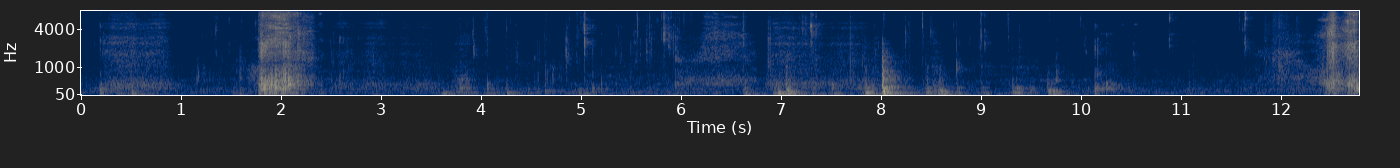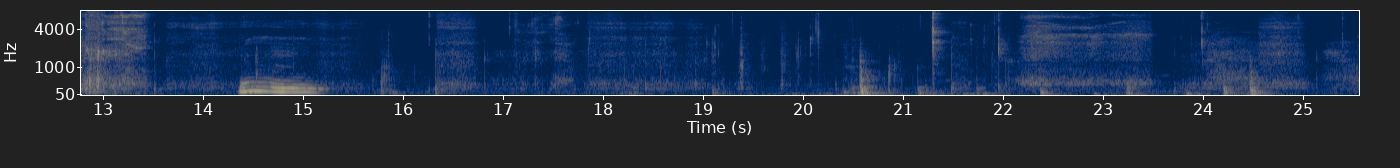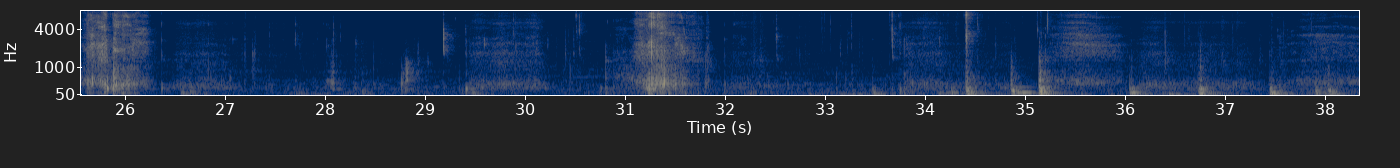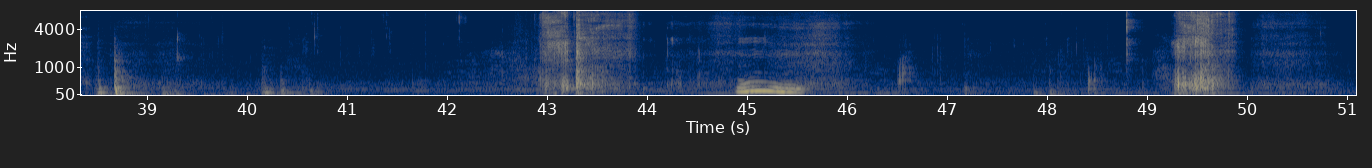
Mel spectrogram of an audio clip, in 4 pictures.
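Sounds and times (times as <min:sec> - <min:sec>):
wet chewing and mouth smacking: 0:01.1 - 0:02.6, 0:03.7 - 0:11.9, 0:18.8 - 0:24.2, 0:25.6 - 0:42.3.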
